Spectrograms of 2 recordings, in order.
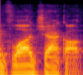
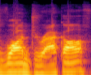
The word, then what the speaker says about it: Vlad Drakov: was today um did you just slip up and say vlad jakob yes and that was actually um on purpose his name is vlad drakov but as a gag during the video i kept mispronouncing his name luca once again thank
